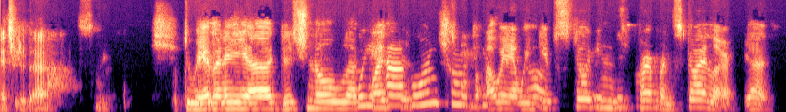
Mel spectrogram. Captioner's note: Hebrew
